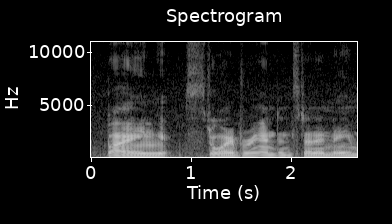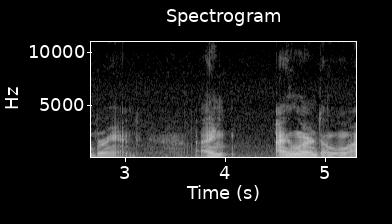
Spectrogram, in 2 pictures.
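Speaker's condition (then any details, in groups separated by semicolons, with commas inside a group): Cerebral palsy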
